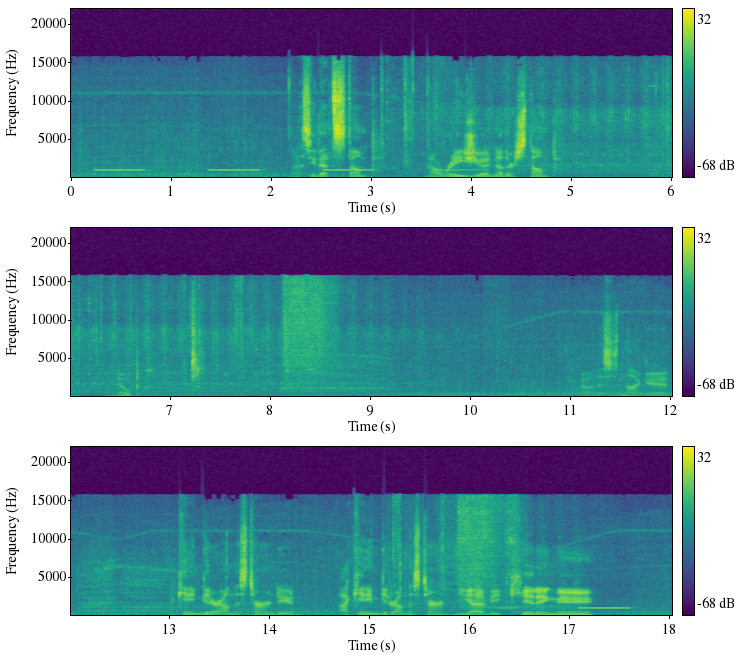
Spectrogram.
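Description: A truck engine rumbles steadily as the truck crawls over rocks.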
